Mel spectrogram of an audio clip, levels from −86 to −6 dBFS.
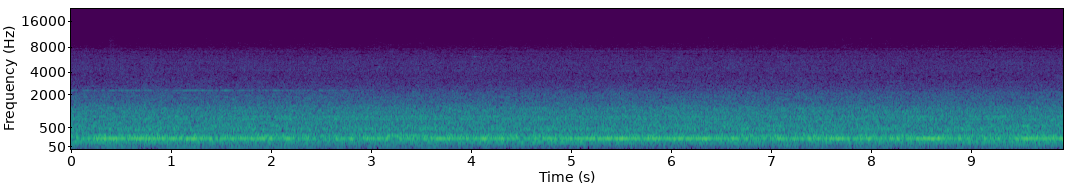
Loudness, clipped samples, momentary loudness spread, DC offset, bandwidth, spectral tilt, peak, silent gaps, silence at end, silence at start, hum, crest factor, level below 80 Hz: -36 LUFS; under 0.1%; 2 LU; under 0.1%; 10.5 kHz; -7 dB/octave; -22 dBFS; none; 0 s; 0 s; none; 12 dB; -60 dBFS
